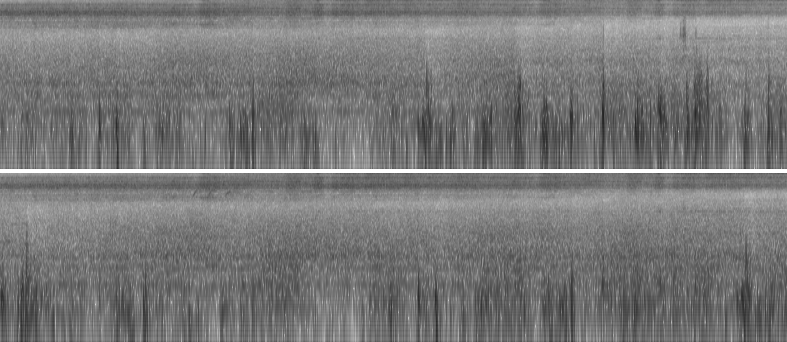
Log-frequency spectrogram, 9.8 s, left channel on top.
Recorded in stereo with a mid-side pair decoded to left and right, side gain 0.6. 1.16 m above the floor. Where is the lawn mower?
15° left; by 9.9 s 30° right.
